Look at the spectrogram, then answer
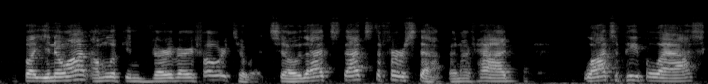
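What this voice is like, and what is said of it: New York accent. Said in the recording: “my New York accent, even though I try to hide it”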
